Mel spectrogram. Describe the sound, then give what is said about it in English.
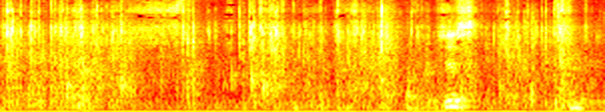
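A package is torn open with continuous crinkling and crackling of thin wrapping, fairly soft and steady for the whole stretch. “So maybe I should tear it open and just let you try.”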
